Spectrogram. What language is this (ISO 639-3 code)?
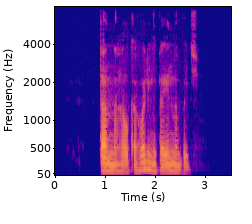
bel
